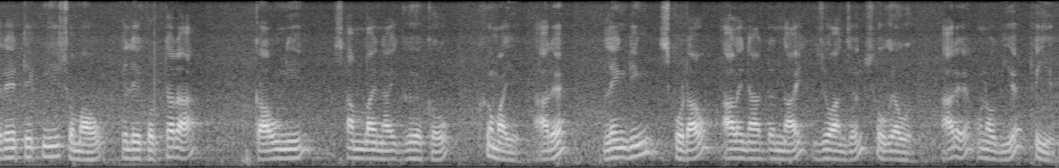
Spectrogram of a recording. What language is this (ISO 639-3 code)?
brx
